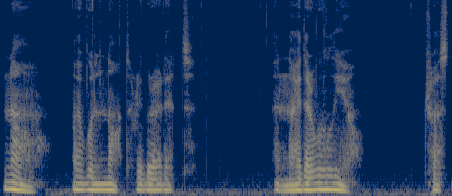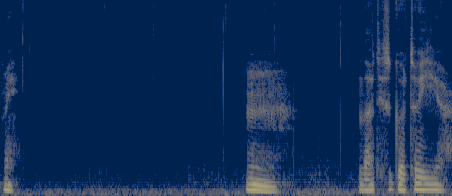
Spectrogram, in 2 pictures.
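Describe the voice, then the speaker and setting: A man voicing a possessive, seductive vampire king in an intimate ASMR roleplay, speaking formally and deliberately and often dropping into a whisper. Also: fairly low pitch, flat delivery, dark tone, husky, no echo. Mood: stern, seductive. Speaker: audio roleplay performer.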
